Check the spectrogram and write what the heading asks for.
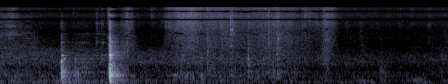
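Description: A sharp knock about a second in, then faint rustling as a cut-glass crystal bowl is handled and lifted out of its packing.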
